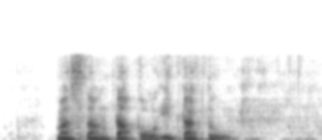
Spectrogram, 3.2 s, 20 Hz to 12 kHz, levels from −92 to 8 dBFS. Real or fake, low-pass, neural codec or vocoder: fake; 7.2 kHz; codec, 16 kHz, 4.8 kbps, FACodec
